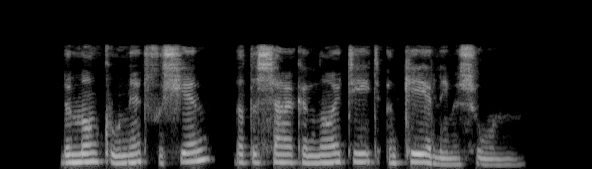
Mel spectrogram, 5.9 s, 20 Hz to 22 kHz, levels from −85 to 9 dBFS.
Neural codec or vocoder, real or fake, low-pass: vocoder, 44.1 kHz, 128 mel bands, Pupu-Vocoder; fake; 7.2 kHz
